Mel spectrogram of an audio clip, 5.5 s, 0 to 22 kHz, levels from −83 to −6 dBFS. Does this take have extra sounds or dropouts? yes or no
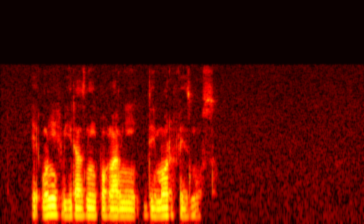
no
